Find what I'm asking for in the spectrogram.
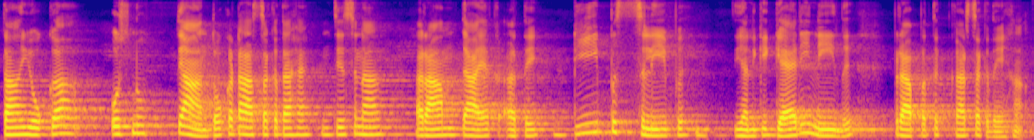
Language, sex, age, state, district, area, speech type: Punjabi, male, 30-45, Punjab, Hoshiarpur, urban, spontaneous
